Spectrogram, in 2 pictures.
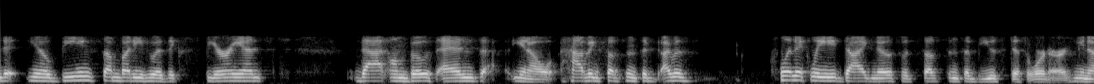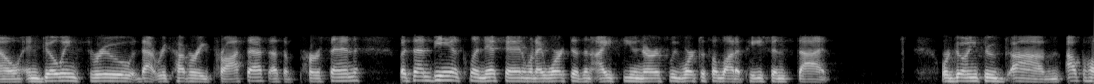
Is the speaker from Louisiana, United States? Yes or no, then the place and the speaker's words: no; McCandless, Pennsylvania, United States; I grew up in McCandless Township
